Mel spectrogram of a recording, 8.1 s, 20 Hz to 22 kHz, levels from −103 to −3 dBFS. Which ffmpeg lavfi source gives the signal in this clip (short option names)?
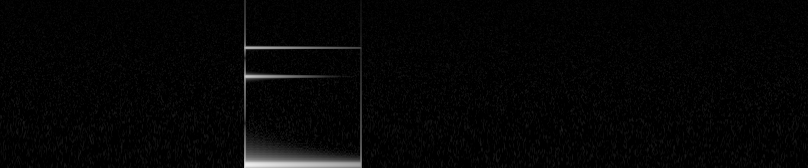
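-f lavfi -i "aevalsrc='0.355*pow(10,-3*t/2.22)*sin(2*PI*108*t)+0.0794*pow(10,-3*t/0.82)*sin(2*PI*3400*t)+0.0501*pow(10,-3*t/1.54)*sin(2*PI*6830*t)':d=1.16:s=44100"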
